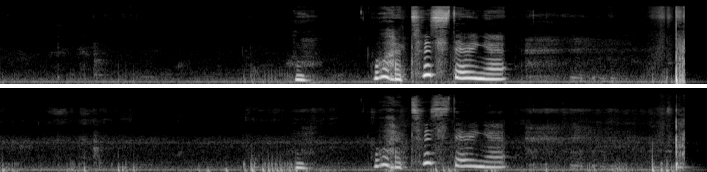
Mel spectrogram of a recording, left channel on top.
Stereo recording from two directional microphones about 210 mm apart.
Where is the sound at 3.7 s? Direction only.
30° left (ahead or behind).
